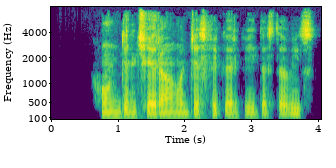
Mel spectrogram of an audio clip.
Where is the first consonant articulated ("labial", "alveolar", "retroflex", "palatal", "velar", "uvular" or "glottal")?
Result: velar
